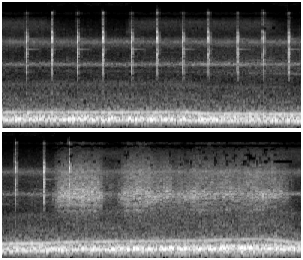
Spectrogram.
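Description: A bus engine drones steadily, its pitch rising slightly.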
